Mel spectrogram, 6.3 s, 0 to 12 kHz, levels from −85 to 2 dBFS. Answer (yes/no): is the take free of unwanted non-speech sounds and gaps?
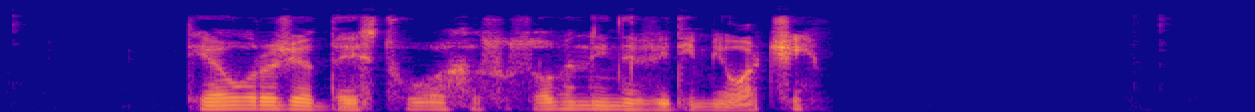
yes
